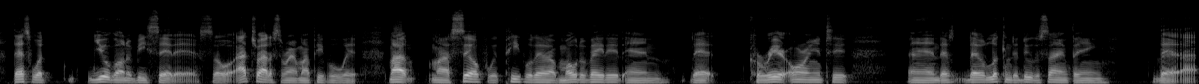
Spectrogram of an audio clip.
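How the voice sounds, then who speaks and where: A man answering casually in a podcast interview, often halting and repeating words as he thinks aloud. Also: on the low side, no room sound, clean studio sound. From Memphis, southern United States. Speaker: guest, actor and filmmaker.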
